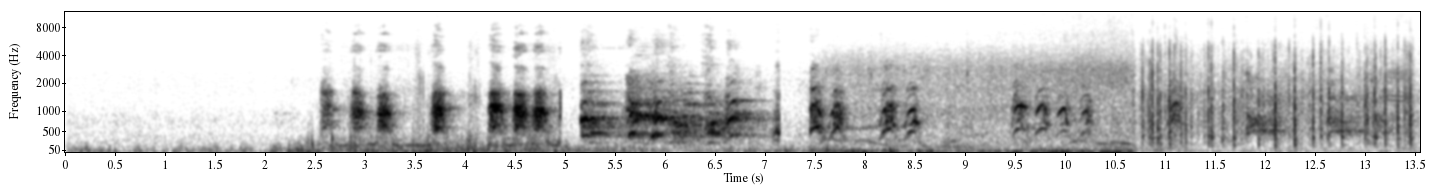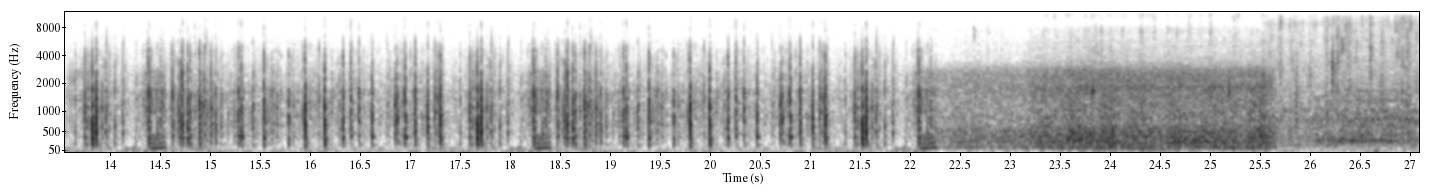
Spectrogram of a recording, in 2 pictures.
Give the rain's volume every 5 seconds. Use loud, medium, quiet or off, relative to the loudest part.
quiet, quiet, loud, loud, loud, loud.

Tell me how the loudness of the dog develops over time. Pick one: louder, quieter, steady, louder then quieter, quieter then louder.
quieter.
